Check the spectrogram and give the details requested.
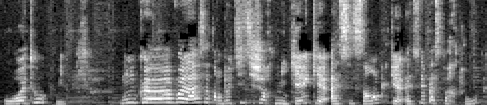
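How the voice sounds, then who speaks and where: A woman's voice: high voice, animated, fast talker, a bit bright, soft background music. A young woman chatting casually in a haul vlog, rambling with many fillers and restarts. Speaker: vlogger.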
